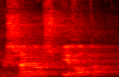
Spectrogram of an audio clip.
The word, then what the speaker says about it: Grzegorz Piechota: Nobody can pronounce my name, I guess, in this room. I'm originally Polish, and my name is Grzegorz Piechota. Can you try? Greg is easier. It's an American version.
